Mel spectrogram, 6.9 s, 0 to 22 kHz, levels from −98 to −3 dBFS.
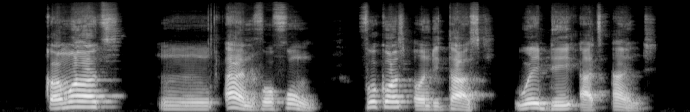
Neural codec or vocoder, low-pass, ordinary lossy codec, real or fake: codec, 44.1 kHz, 7.8 kbps, Pupu-Codec; 19.8 kHz; none; fake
